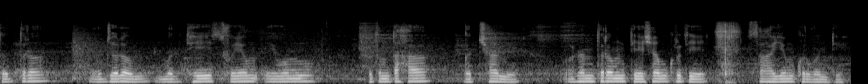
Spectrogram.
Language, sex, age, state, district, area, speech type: Sanskrit, male, 18-30, Maharashtra, Osmanabad, rural, spontaneous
